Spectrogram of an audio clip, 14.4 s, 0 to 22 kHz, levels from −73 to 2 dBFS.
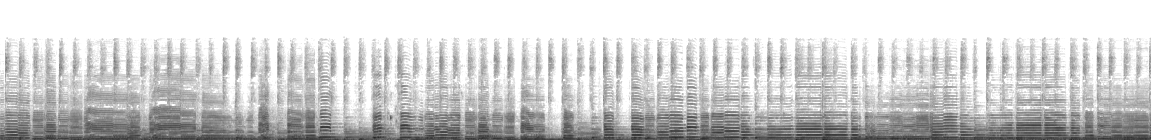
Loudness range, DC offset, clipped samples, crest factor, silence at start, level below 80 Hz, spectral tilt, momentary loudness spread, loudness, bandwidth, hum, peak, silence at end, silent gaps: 2 LU; under 0.1%; under 0.1%; 16 dB; 0 s; -44 dBFS; -5 dB/octave; 4 LU; -17 LUFS; 16.5 kHz; none; -2 dBFS; 0 s; none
